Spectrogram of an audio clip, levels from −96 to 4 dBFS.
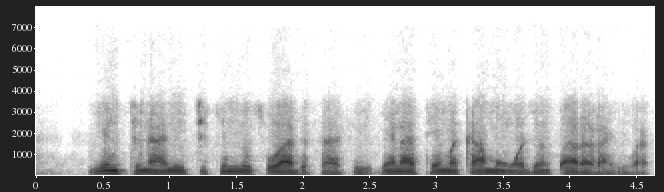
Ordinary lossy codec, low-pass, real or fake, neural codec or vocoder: none; 7.2 kHz; fake; codec, 16 kHz, 8 kbps, FreqCodec, smaller model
